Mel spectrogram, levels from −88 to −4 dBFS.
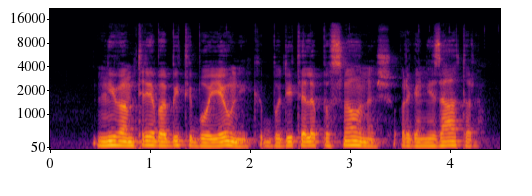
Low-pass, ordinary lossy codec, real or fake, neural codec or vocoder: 14.4 kHz; none; real; none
